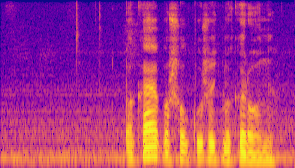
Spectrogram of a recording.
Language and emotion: Russian, neutral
